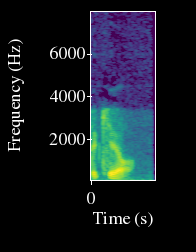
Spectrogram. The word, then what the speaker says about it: Kiln: It's spelled K-I-L-N, but everyone there calls it Pekin, Mississippi.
